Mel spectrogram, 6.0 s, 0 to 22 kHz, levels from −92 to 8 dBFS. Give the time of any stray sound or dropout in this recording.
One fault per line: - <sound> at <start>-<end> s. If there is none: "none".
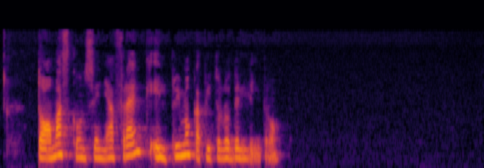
none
